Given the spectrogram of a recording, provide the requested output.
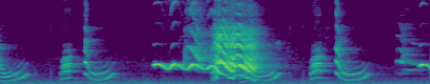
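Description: Rose-ringed parakeet giving repeated downward-swooping squawks and a wavering, warbling chatter, with one harsh burst in the middle; nothing else is heard.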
